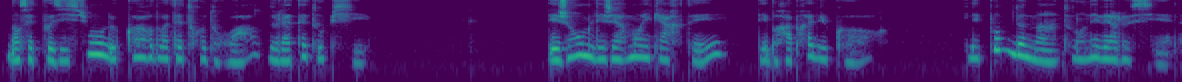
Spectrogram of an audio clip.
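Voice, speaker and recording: Slow, breathy woman guiding relaxation. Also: medium pitch. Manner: calm, soft, breathy, often near-whispered delivery. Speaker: yoga nidra instructor. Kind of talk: guided relaxation meditation.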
